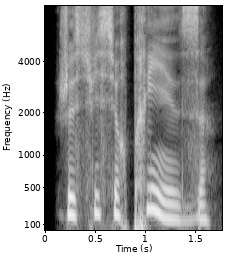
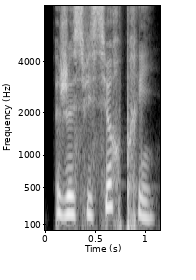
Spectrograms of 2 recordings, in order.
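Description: First: "surprise" ending in a long French "eez"; French "surprise" with a buzzed z ending; voiced final consonant. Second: "surpris" ending on an open "ee"; French "surpris", last s left silent; silent final consonant. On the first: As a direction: say "surprise" slowly, sounding the final z. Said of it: "For a woman, you would say". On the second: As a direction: say "surpris" with no z sound at the end. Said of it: "Do you hear the difference?". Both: Shown as a demonstration.

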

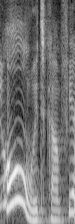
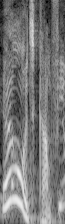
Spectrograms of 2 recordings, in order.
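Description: First: Mock saleswoman again. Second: Squeaky high delighted "Oh, it's comfy"; mock saleswoman. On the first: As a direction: repeat it high but easing off. Salesperson voiced, repeated take. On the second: To the customer, salesperson gushes in a mock high voice. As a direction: pitch "Oh" way up, gushing.

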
